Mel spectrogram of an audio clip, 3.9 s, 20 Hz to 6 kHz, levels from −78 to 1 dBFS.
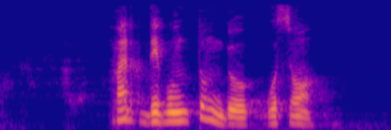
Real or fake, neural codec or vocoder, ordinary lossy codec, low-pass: fake; codec, 16 kHz in and 24 kHz out, 0.6 kbps, FocalCodec, streaming, 2048 codes; AAC, 32 kbps; 5.4 kHz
